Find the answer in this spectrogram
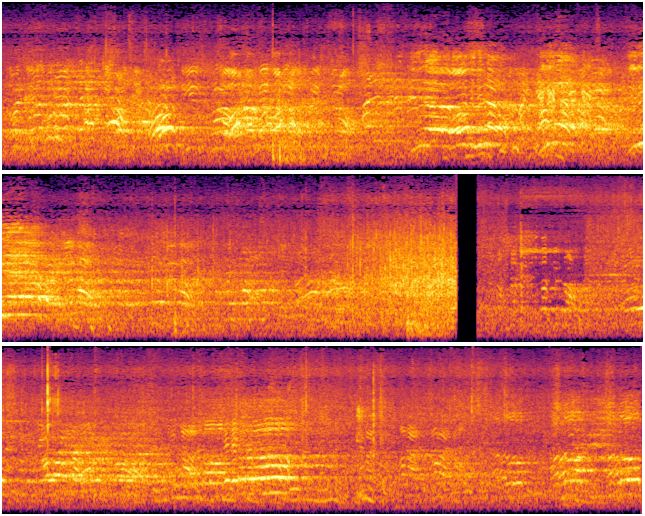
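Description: Several voices shouting and calling out over one another across a football pitch during play, with a brief total dropout of the sound about two-thirds of the way through.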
